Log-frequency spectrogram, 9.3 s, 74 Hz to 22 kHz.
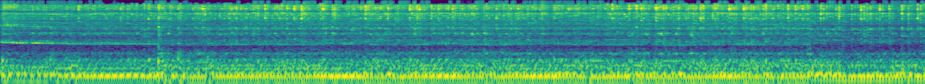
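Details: Abandoned, mouse-damaged Chevy 216 inline-six from a 1950 Chevy 1-ton truck restoration: deep, lumpy, uneven idle with a slight stumble as it settles. It is still using oil and smoking; rough running from a weak cylinder with worn rings.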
